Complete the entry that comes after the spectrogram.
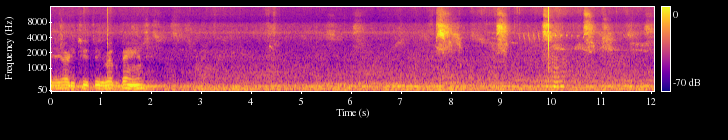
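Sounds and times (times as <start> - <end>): honeybees buzzing: 5.0 - 12.0.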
